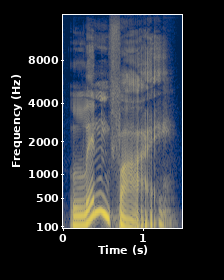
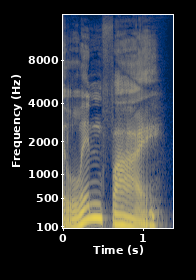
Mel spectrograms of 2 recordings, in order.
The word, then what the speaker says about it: Lenfi: gone from a a d a finance to linfai l-e-n-f-i Lin Phi it's a fully decentralized lending and borrowing protocol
